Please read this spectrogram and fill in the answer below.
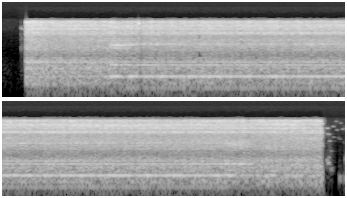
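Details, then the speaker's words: Milling a slot with a short tool: steady, even cut with a low hum and no chatter whistle, unlike the long tool, which whistles from vibration. "veamos aquí ejemplos de que se escucha la vibración cuando elegimos una herramienta corta y cuando elegimos una herramienta larga escuchamos de herramienta corta"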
